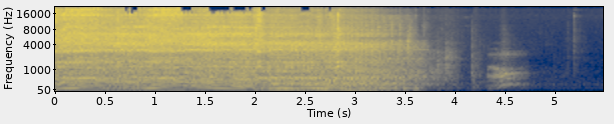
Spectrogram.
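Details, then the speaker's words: 1963 Honda Sport 50 (CA110) unused for years, carburetor reassembled, plug had been fouled, on choke: the small single buzzes unevenly for a few seconds, then fades and stalls; owner unsure whether the plug fouling came from poured gas or the carb. "The plug was all fouled out. I don't know if that's a byproduct of me dumping a bunch of gas down it or the carb not act acting right,"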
